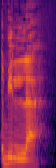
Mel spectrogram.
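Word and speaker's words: بالله: Nahwu, contoh, bismillah, billah, lafzul jalalah sebelumnya huruf yang berharokat kasroh, maka bacanya billah, bukan billah, tapi billah. Bismillah, bukan bismillah, ya, bismillah. Kenapa?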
